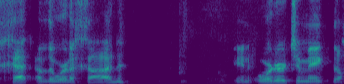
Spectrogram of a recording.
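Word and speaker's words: אחד: One should also extend the pronunciation of the letter Dalet of the word Echad.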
